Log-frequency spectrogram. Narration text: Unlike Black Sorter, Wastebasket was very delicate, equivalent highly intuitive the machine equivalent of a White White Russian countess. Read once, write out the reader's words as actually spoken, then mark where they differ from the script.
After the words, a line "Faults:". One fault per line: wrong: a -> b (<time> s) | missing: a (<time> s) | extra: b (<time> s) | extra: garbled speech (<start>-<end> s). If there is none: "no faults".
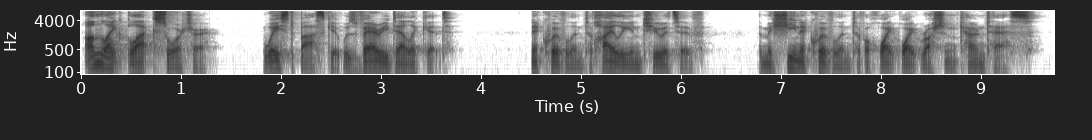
Unlike Black Sorter, Wastebasket was very delicate, equivalent highly intuitive the machine equivalent of a White White Russian countess.
Faults:
no faults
